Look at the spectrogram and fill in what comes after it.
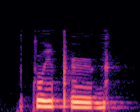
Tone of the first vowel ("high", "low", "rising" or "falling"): high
